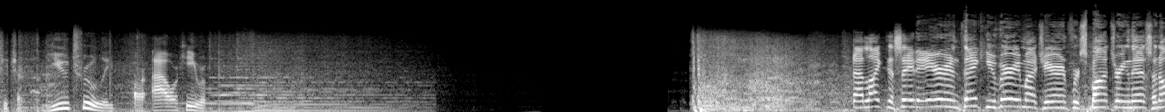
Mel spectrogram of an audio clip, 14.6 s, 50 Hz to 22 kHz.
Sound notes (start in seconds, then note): 8.6 logo bangs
